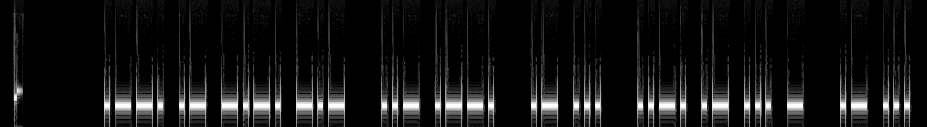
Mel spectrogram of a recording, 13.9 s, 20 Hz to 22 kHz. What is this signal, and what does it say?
Morse code, heard as a keyed tone, about 15 wpm, 700 Hz. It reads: PACK UP AS FAST AS
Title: Sentences from Top 1300 Words 15wpm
